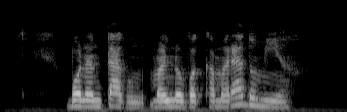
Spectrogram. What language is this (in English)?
Esperanto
